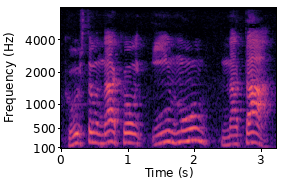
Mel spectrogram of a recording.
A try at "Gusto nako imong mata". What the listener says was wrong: Not nata. Mata.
